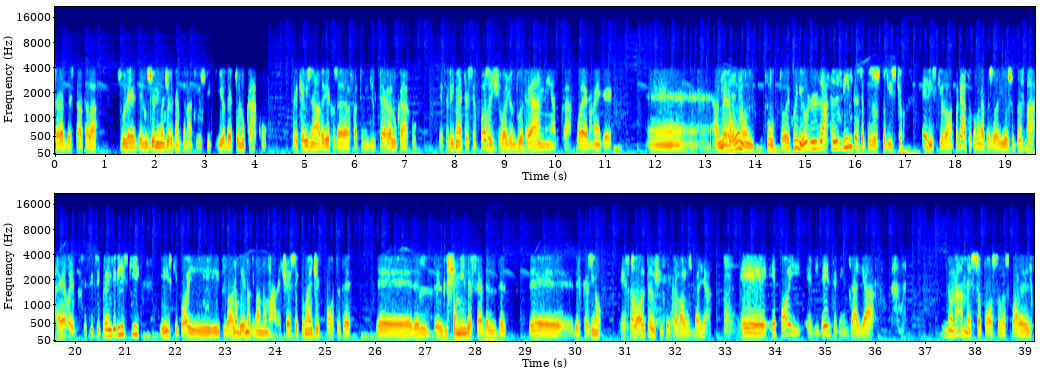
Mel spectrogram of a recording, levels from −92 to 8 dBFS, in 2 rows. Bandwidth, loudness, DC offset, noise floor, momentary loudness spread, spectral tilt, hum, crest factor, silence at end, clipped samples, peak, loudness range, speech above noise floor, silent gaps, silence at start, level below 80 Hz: 11.5 kHz; -22 LUFS; under 0.1%; -54 dBFS; 12 LU; -7.5 dB/octave; none; 18 dB; 0.05 s; under 0.1%; -4 dBFS; 4 LU; 32 dB; none; 0 s; -44 dBFS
